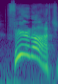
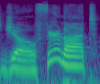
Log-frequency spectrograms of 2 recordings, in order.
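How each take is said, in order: First: Slow, higher, drawn-out fear not; mock-grand reassurance. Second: Gentle reassurance. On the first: Reassuring viewer Joe with a slow, mock-grand proclamation. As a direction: proclaim it like a herald, slowly. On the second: Real, not acted. Reassuring viewer Joe that he need not worry, slow and gentle. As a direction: ease it down calmly to Joe.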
